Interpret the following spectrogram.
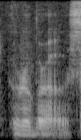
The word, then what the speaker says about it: Ouroboros: Ouroboros.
